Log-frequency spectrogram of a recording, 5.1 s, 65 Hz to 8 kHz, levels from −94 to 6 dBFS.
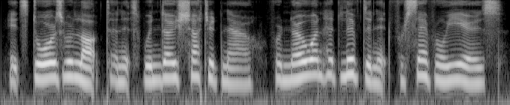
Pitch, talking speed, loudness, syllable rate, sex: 210 Hz, 225 wpm, -16 LUFS, 5.8 syllables/s, female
